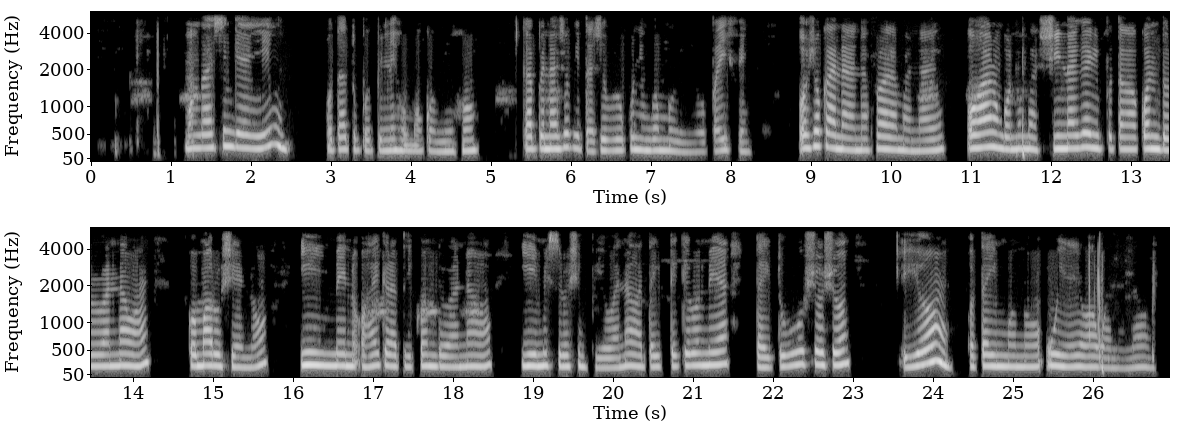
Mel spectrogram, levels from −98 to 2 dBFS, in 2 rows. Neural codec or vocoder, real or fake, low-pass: none; real; 5.4 kHz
